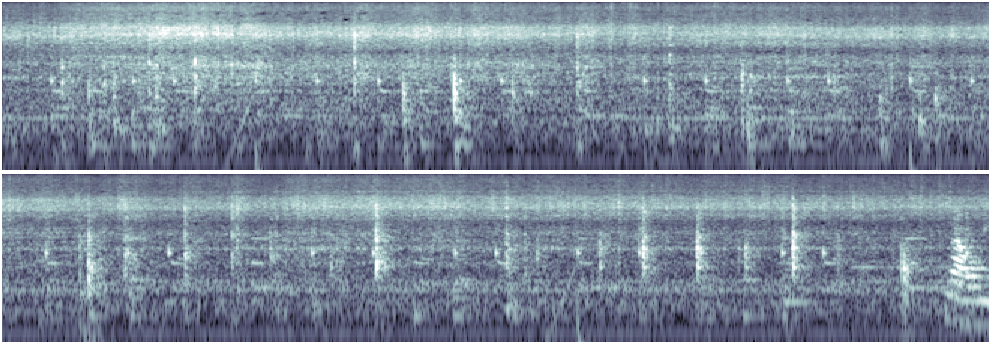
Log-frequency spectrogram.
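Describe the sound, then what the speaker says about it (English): Rice stirred in a hot pan with a sizzling, bubbling wash and frequent scrapes and clicks of a spoon against the pan, close and continuous. "So now we add our rice."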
